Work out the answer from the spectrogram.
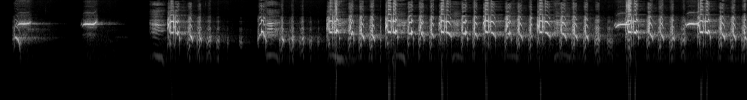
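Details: Grey francolin calling: a few clear whistled notes at the start, then a loud, fast series of harsh, squawking notes repeated several times a second, each with a sharp rising-falling shape, carrying on steadily without other clear sounds.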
